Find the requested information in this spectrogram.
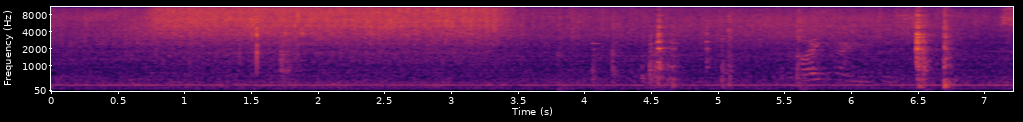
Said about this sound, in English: All right, so now we'll add our shallots, thyme, marjoram, and we'll let that other side cook, kind of steaming all of the herbs and everything on top, and then we'll uh, whip it around to roll it in. About another minute and a half on this side.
